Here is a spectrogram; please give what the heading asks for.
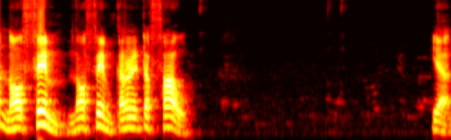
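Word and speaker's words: November: safe না জেব কারণ আমরা বলেছি বুরকিয়া জ উচ্চারণ হবে এটা ইয়া হুম না নফেম নফেম কারণ এটা ফাউ ইয়া নফেমে ইয়া ডিসেম্ব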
